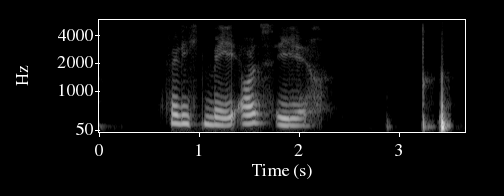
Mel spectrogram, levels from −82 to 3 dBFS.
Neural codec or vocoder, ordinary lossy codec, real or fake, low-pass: codec, 16 kHz, 0.8 kbps, ZipCodec; Opus, 24 kbps; fake; 5.4 kHz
